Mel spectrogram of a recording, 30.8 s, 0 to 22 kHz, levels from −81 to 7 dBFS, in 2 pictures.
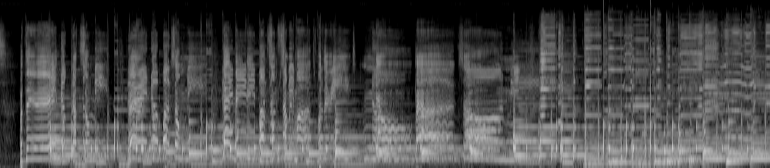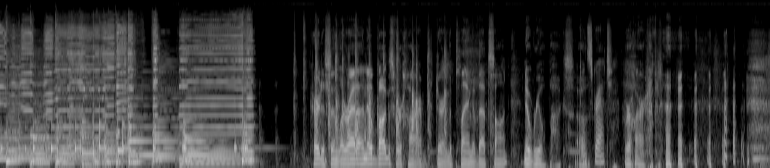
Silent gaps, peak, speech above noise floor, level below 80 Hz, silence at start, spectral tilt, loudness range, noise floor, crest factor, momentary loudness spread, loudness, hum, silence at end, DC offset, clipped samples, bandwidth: none; -4 dBFS; 30 dB; -52 dBFS; 0 s; -4.5 dB/octave; 9 LU; -53 dBFS; 18 dB; 13 LU; -22 LUFS; none; 0 s; under 0.1%; under 0.1%; over 20 kHz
